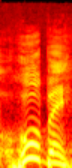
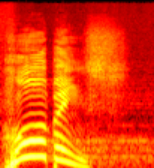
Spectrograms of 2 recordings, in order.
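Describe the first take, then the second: First: The name ends without an s sound. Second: The name ends with an s sound. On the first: The speaker calls it right. "é só Rubem" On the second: The speaker calls it wrong. "eu estou chamando Rubens, está errada a expressão"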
